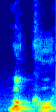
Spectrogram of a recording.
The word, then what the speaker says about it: লক্ষ্য: এটাকে সংখ্যা এটা সংখ্যা আর এটা তো বোঝো লক্ষ্য এম টার্গেট ওকে তো দুইটার উচ্চারণ একই লক্ষ্য দুইটার উচ্চারণ একই লক্ষ্য সেম উচ্চারণ ওকে এবার একটু দেখো এই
